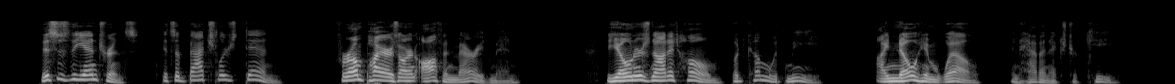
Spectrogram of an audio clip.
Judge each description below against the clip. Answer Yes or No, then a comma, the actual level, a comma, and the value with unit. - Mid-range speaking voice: Yes, medium, 155 Hz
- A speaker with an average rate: Yes, average, 165 wpm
